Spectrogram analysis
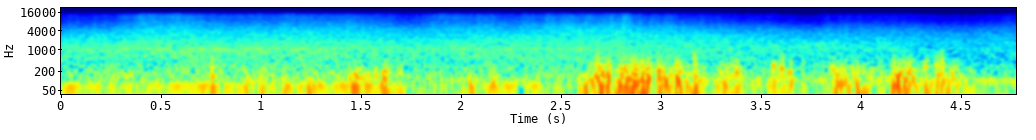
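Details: Loud wind buffets the microphone in gusts, a constant roar with low thumps and no animal sound.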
